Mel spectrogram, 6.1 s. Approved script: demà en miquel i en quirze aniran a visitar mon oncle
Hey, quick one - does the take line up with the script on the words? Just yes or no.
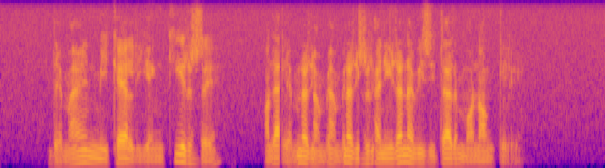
no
